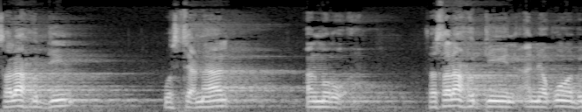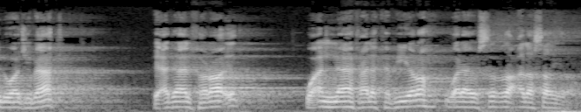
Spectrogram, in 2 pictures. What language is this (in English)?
Arabic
